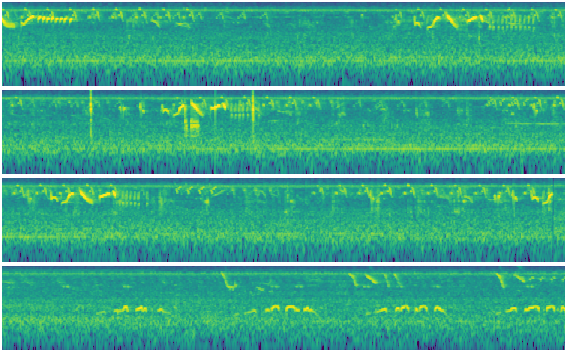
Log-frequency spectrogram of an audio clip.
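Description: Yellow-eyed babbler singing: clusters of quick, sharp high chirping notes in phrases a few seconds apart. In the last few seconds a laughing dove coos, low notes repeating about every second and a half.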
